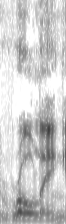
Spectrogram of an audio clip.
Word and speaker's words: Rowling: Rowling herself pronounces it Rowling, and so if you hear an American say the name, it may be a little bit different.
